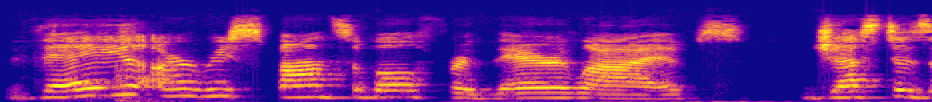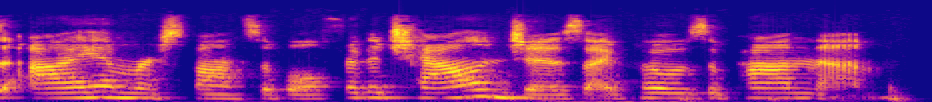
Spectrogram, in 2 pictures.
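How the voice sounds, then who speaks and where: A wise earth mother in an audio drama, played by a woman. She has a bright, clear-cut voice of middle pitch and speaks formally, with calm authority and reassurance. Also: measured pace, low-quality recording. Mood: reassuring, wise. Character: wise, nurturing female earth spirit, calmly authoritative. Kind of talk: theatrical audio drama acting.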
